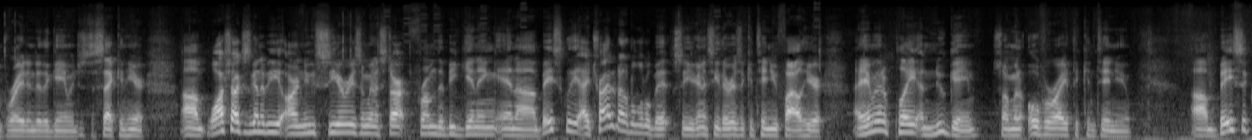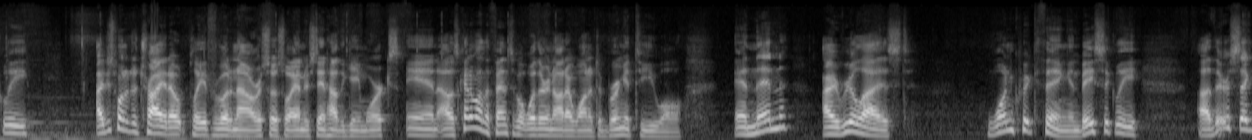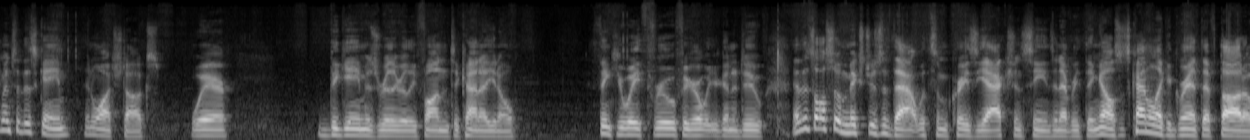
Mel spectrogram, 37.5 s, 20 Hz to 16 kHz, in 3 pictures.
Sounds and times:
Speech: 0.0 - 21.7, 22.4 - 27.4, 28.2 - 30.3, 31.0 - 37.5.

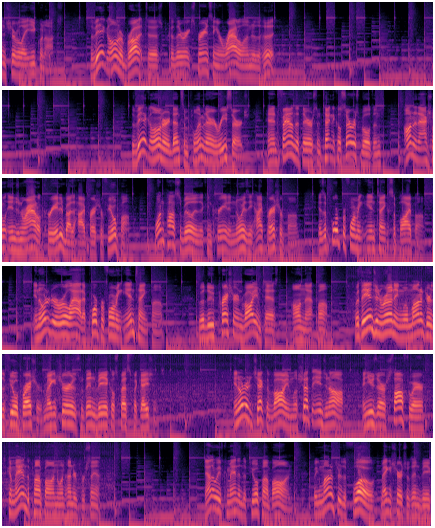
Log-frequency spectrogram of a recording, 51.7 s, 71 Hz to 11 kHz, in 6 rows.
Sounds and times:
Speech: 0.0 - 1.2, 1.8 - 5.5, 11.2 - 25.7, 26.5 - 29.1, 29.8 - 32.4, 33.0 - 37.7, 39.1 - 45.1, 47.2 - 51.6
Music: 0.0 - 51.6.

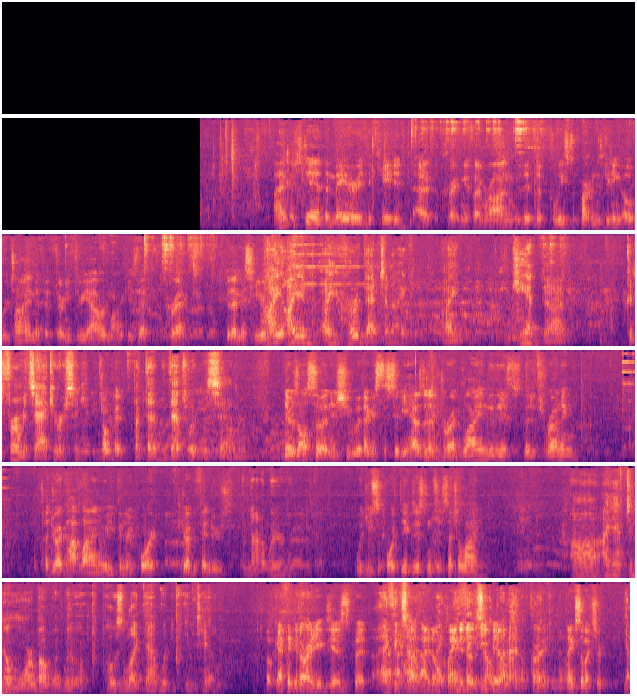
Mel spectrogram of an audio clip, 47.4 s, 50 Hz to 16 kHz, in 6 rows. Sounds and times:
Speech: 11.3 - 31.1, 32.1 - 47.4.

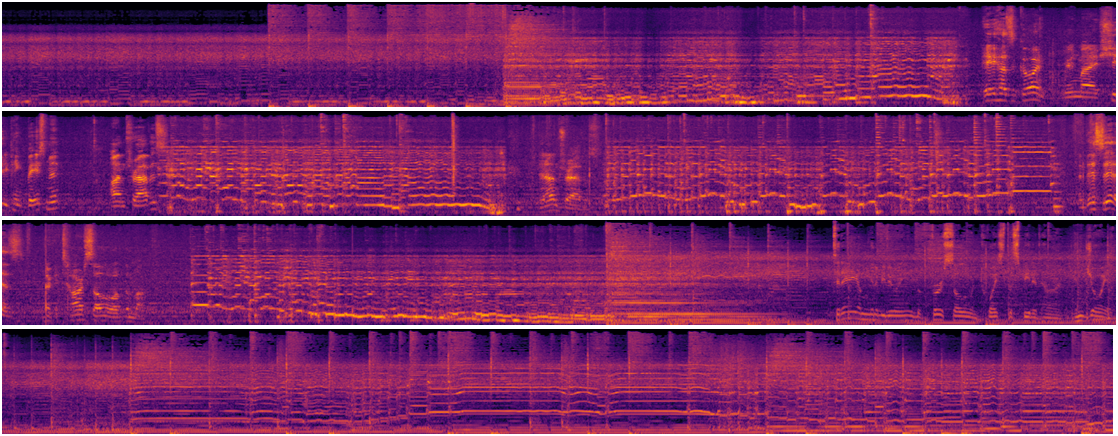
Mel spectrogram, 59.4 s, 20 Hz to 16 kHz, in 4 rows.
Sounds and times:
Guitar: 0.0 - 59.3
Speech: 13.1 - 15.7, 16.3 - 17.1, 22.0 - 22.9, 29.2 - 31.7, 40.8 - 44.6.

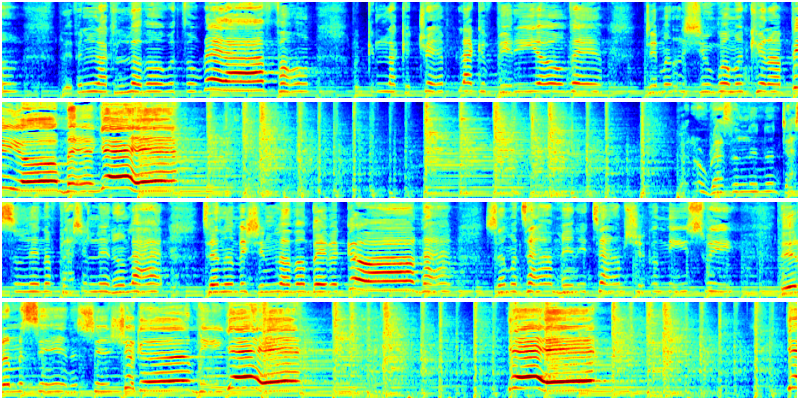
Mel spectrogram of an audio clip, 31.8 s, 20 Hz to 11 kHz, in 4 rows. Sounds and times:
Music: 0.0 - 31.8.

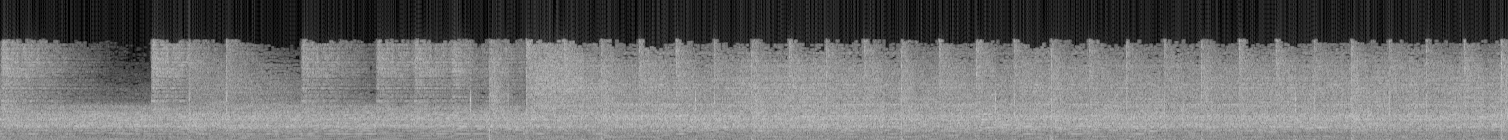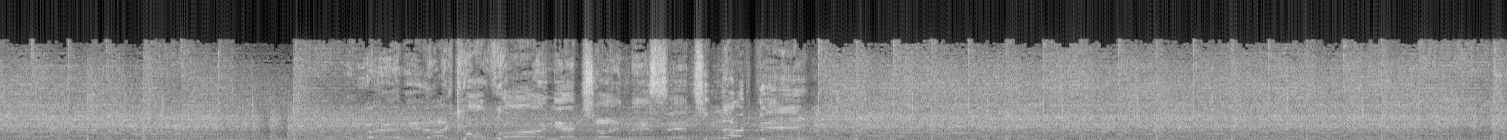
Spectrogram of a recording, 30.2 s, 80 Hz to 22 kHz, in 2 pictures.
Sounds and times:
Funk: 1.4 - 30.1.

